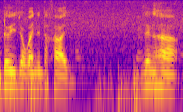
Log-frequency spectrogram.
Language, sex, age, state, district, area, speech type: Bodo, male, 18-30, Assam, Udalguri, rural, spontaneous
